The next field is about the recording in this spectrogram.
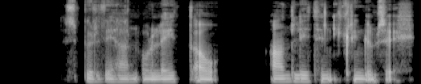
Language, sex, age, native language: Icelandic, male, 20-29, English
